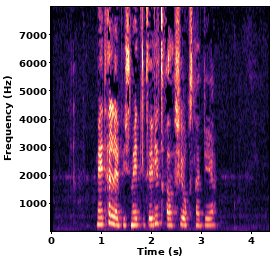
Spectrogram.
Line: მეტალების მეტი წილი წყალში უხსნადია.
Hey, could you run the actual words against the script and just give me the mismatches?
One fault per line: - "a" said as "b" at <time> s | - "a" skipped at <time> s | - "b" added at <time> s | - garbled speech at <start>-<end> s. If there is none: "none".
none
